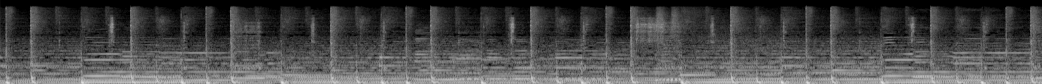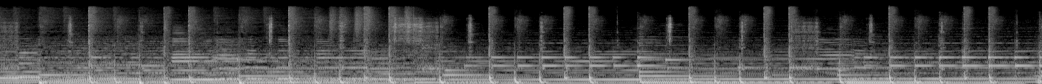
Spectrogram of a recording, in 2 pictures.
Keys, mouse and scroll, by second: 0.3 click, 1.0 shift+click, 1.5 shift+click, 1.8 scroll up 2, 2.0 g, 3.2 shift+middle click, 3.7 click, 3.9 g, 4.6 click, 5.0 click, 5.4 g, 6.7 KP_3, 7.2 g, 8.1-8.7 scroll down 2, 8.7 click, 9.0 g, 9.5-10.9 shift+middle drag, 10.9 click, 11.1 KP_3, 11.4 click, 14.6 click, 15.0 alt+z, 15.2 shift+middle click, 15.4 scroll up 1, 15.5 alt+z, 15.9 click, 17.6 KP_1, 17.8-18.6 scroll down 3, 18.6 scroll up 2, 19.2 shift+click, 19.7 click, 20.3 click, 20.5 g.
